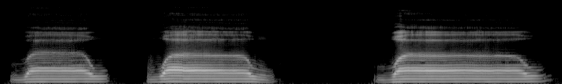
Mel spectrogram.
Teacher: দুই ঠোঁট গোল করে ওয়াও উচ্চারণ হবে। দুই ঠোঁট যখন গোল হবে তখন মাঝে ফাঁকা থাকবে, দুই ঠোঁটের মাঝে ফাঁকা থাকবে, বাহিরের দিকে হালকা বাতাস বের হবে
